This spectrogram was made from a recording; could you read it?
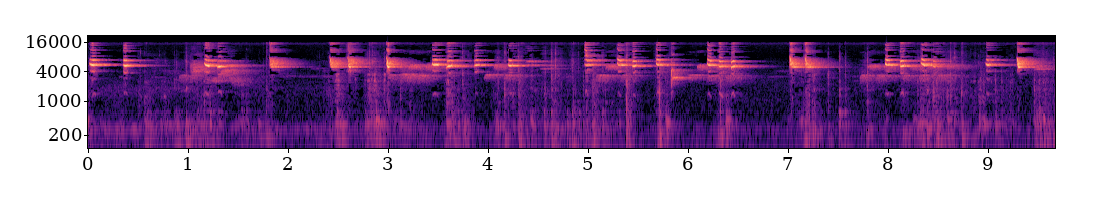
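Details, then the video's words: Male-prompting goldfinch satsata: a lively chatter of thin, high, slurred tweets and twittering notes in bursts separated by short pauses, with faint clicks and a low hum in the background. "ستستة الحسون سوف تجعل الحسون ينطق رغم عنه"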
